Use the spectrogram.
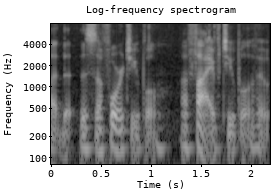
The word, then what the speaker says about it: tuple: Tuple pronounce Tuple or alternatively some people say tupple tupple I say it this way that's the way I learned it that's the way my computer science professor said it uh so pick pick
